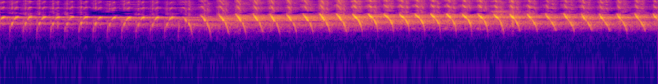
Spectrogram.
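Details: Continuous rapid canary trill, dense repeated chirps that rise slightly in pitch and grow louder midway, with a faint low hum underneath.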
